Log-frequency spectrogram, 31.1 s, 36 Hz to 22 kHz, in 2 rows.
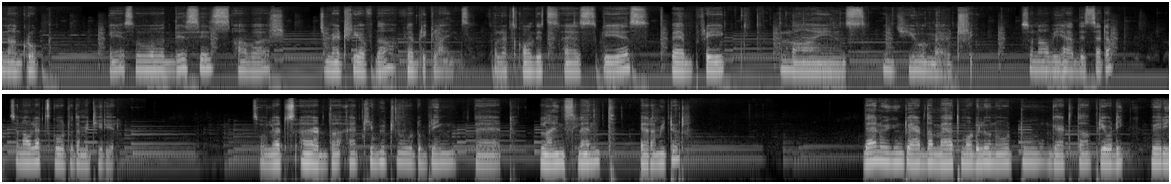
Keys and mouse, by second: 1.0 ctrl+g, 1.0 Tab, 1.4-3.7 middle drag, 8.5-17.4 middle drag, 15.5 ctrl+s, 17.4-18.7 drag, 17.4 z, 18.5 shift+a, 20.2 t, 22.5-29.9 middle drag.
